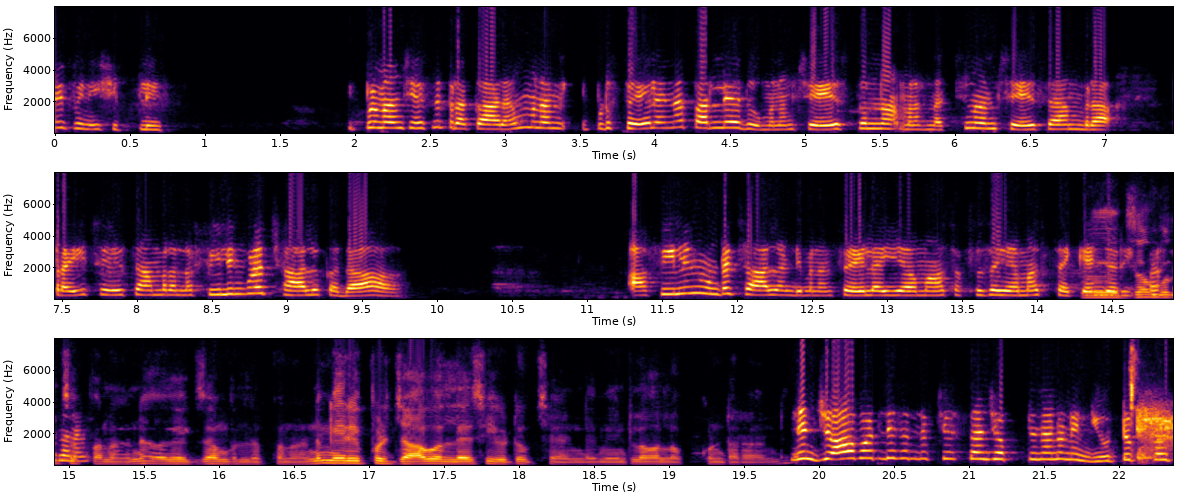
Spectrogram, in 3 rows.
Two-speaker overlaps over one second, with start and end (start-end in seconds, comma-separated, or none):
none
